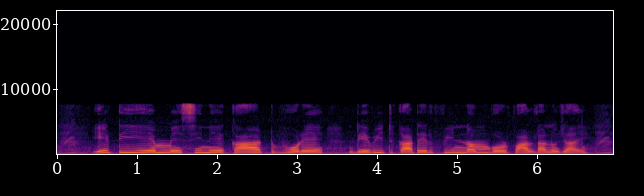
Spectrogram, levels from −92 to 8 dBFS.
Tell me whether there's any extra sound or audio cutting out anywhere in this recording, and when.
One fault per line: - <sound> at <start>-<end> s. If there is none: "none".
none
